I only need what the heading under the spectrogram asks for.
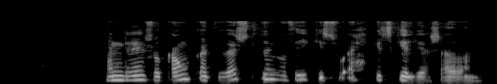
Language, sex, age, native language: Icelandic, female, 40-49, Icelandic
